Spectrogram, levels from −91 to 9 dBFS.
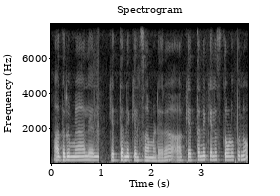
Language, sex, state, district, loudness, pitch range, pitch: Kannada, female, Karnataka, Dharwad, -18 LUFS, 190-210 Hz, 200 Hz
